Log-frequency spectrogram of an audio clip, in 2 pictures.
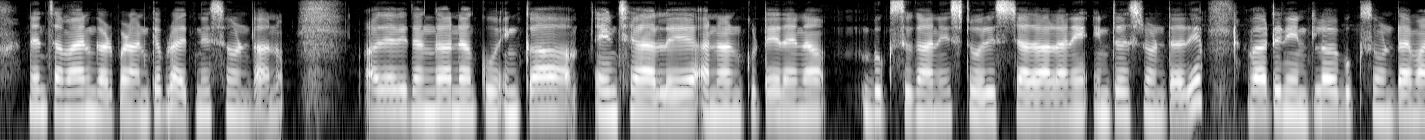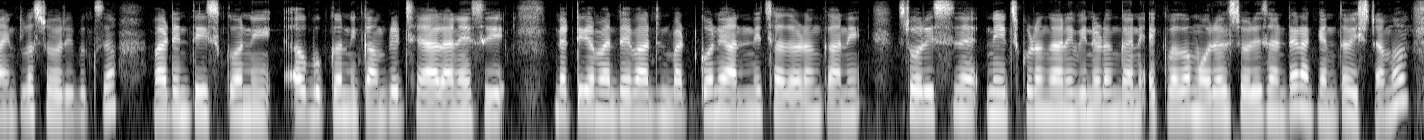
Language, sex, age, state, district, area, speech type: Telugu, female, 18-30, Telangana, Ranga Reddy, urban, spontaneous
